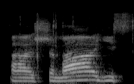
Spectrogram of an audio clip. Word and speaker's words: Shema: Shema, so this is the way that sort of the standard Sephardi Israeli pronunciation that is common among American, non-Hasidic American Jews.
